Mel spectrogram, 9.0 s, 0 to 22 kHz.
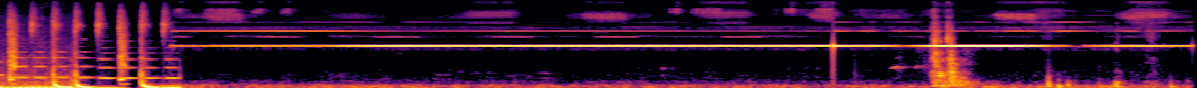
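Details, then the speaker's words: BMW E36 whose idle drops as it warms. A multimeter on the camshaft sensor signal wire to positive gives a steady high continuity beep amid clicks. This was first suspected as a fault, but after further research the owner found all sensors read that way. "Bueno, entonces pues ya cuando yo escuché ese ruidito, ese ruidito es un es el ruido de continuidad en el multímetro porque yo lo tenía conectado al alambre de señal del sensor de los árboles de levas a a un positivo, ¿no es cierto?"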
